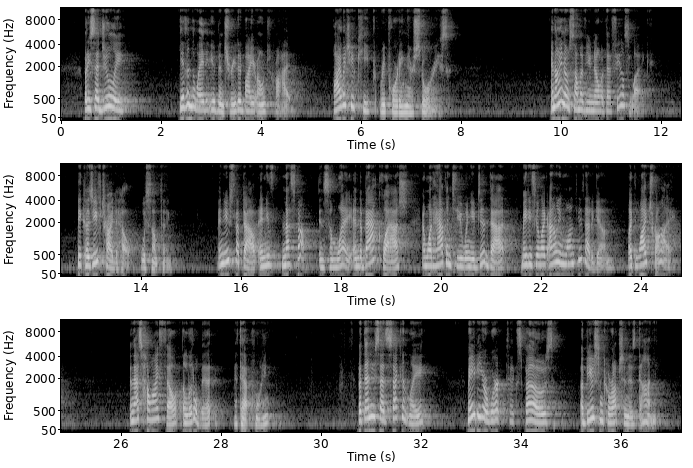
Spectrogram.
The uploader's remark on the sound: What you’re about to hear is a very personal talk I gave at the 2023 RESTORE conference.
